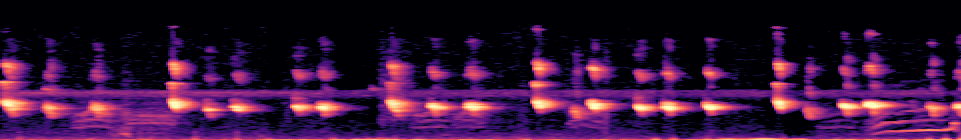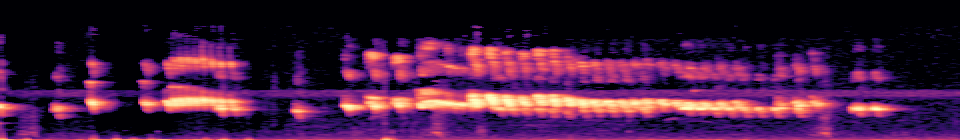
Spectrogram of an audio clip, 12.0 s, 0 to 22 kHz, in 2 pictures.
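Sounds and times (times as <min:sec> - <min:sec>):
White-throated kingbird giving twittering chatters and buzzy trill: 0:00.0 - 0:11.6.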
